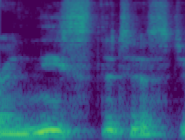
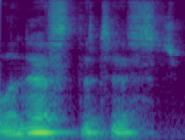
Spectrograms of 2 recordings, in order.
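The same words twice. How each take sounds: First: Anesthetist said with a long ee, "a-NEES-thetist"; alternate pronunciation. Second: Said in the usual way. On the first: Shown as a demonstration. Reviewer giving Peter's pronunciation on the recording, Anesthetist with a long ee. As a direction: say Anesthetist as "uh-NEES-thuh-tist". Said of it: "follow the pronunciation that Peter uses". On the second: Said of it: "if you follow the pronunciation".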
